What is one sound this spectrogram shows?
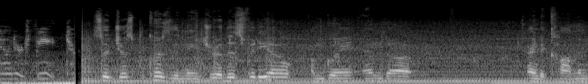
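A man talks outdoors near a truck.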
